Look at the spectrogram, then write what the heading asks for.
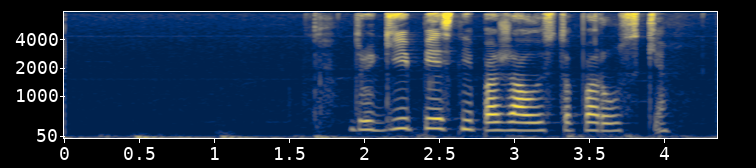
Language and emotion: Russian, neutral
